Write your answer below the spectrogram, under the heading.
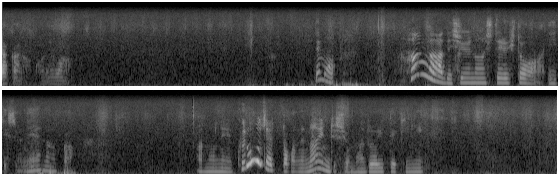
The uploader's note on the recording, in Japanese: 洗濯物を畳みながら配信～ 夜中！！！！ハンガーの雑音、失礼致しました。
